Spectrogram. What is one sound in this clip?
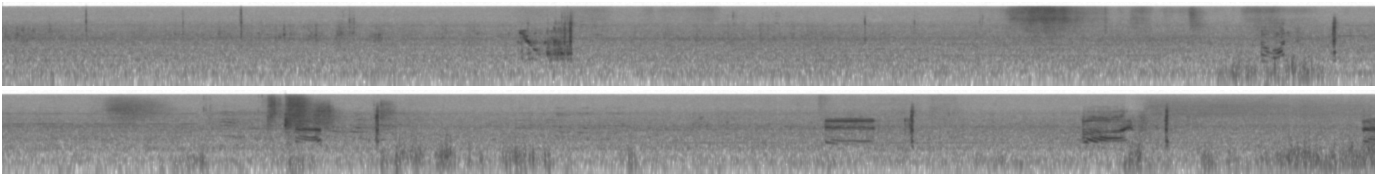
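Diesel locomotives rumble as they roll slowly past.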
